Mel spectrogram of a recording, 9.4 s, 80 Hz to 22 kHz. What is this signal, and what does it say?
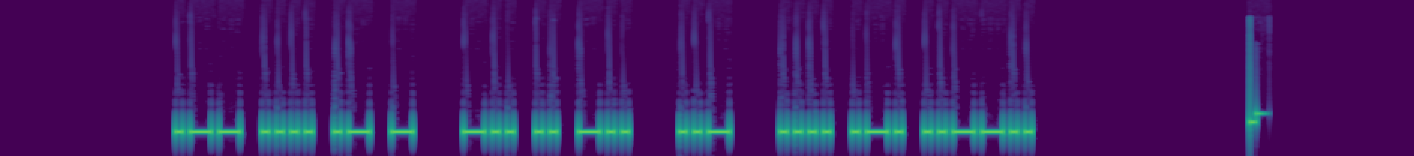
Morse code, heard as a keyed tone, about 25 wpm, 700 Hz. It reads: WHAT DID U HR?
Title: Sentences from Top 300 Words and Abbreviations 25wpm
